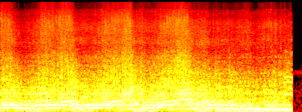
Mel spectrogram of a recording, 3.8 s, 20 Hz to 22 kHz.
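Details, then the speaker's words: 1955 Buick Special with a 350 small-block Chevy newly mounted in the frame, first run after some fiddling: deep, strong V8 rumble revving and settling cleanly, even firing, no knocks or misses; healthy normal running. "we got it fired up it sounds good after you know a little bit of messing around with it"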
